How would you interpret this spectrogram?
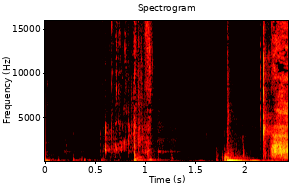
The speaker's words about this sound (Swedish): Som man säger, så han har tog en klunk subtilt kortsyrat mineralvatten.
